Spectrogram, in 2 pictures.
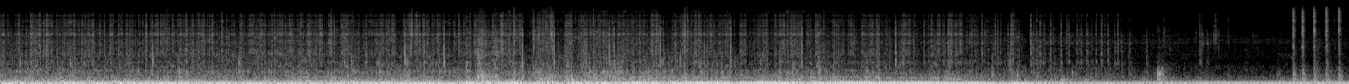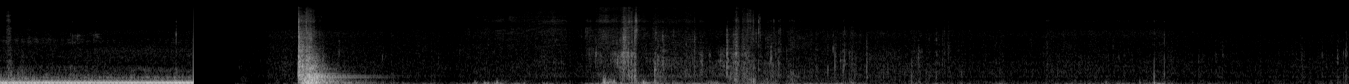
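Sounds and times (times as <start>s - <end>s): car engine rumbling: 0.0s - 15.4s
single thump: 16.5s - 17.3s.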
